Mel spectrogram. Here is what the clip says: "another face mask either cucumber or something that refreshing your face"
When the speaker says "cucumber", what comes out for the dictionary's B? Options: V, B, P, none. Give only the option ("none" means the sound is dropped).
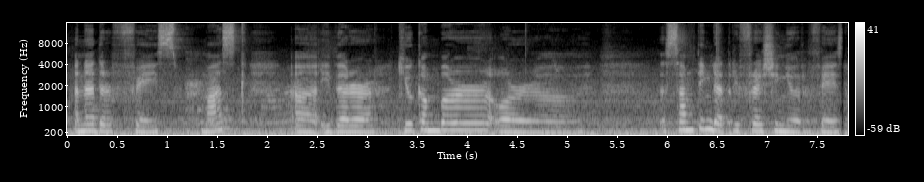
B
